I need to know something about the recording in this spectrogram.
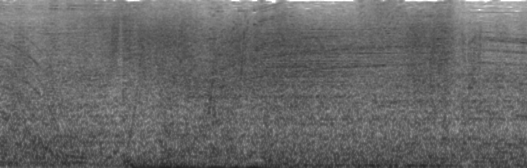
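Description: A deep rumbling boom rolls in.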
